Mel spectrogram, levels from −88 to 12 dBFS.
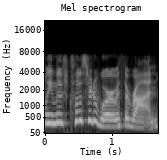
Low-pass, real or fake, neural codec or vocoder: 7.2 kHz; real; none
